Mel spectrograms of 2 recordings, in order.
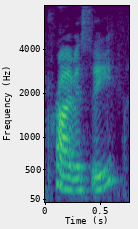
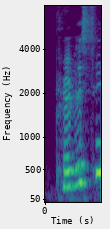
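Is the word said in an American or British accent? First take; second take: American; British. First: It is said in an American accent. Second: It is said in a British accent. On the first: "what we would say" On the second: "they would say"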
